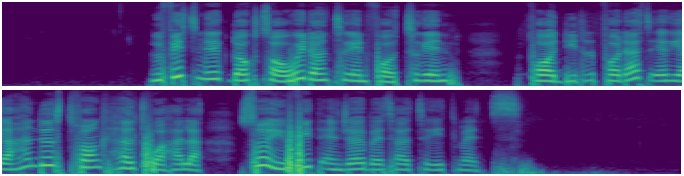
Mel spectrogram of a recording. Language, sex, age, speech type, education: Nigerian Pidgin, female, 30-45, spontaneous, tertiary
